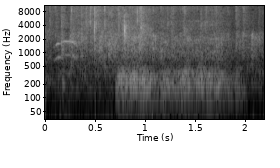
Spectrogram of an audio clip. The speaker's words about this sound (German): Heißen Sie sie herzlich mit einem Applaus willkommen.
